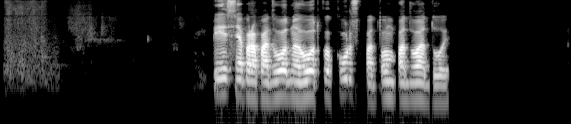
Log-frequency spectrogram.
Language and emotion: Russian, neutral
